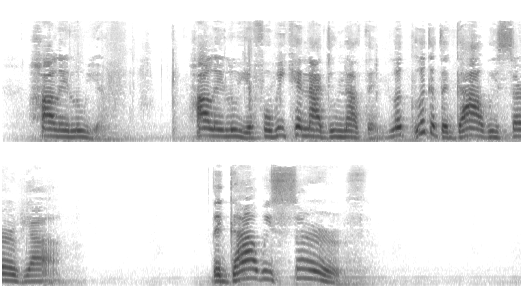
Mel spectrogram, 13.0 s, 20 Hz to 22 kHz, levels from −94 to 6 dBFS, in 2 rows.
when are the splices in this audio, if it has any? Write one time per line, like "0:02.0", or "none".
none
